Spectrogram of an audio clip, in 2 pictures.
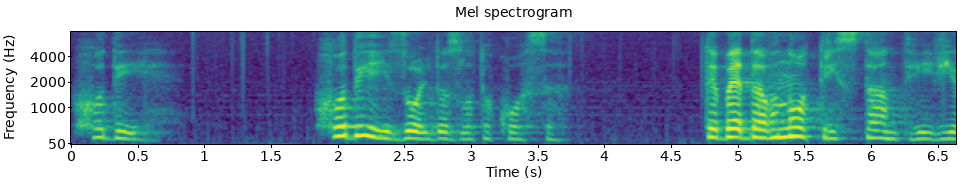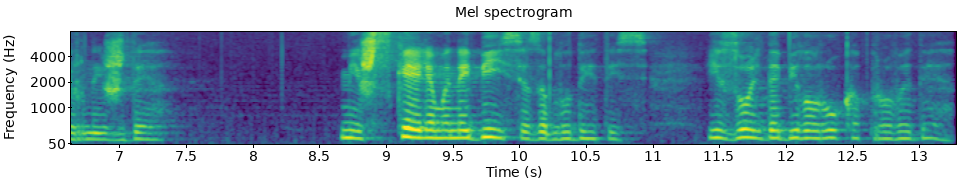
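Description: An actress playing a proud, jealous, sorrowful spurned wife in a solemn verse drama, shifting from breathy hush to declamation. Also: female voice, fairly low pitch, measured pace, long pauses. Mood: solemn, mournful. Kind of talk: dramatic poetry reading, slow and solemn. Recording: vinyl record rip.

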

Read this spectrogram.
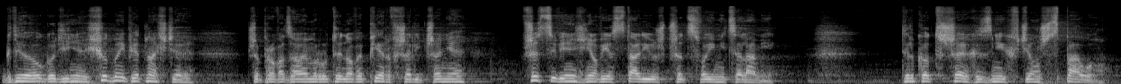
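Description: A man's voice: mid-range voice, a little slow, natural voice. An actor playing a male prison guard giving testimony in a dramatised true crime story. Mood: sober recollection. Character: male prison guard recalling a shocking morning. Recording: long reverberant hall echo.

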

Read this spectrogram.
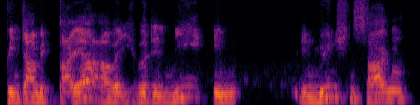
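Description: An elderly man in his eighties with a husky, slightly high voice. He tells stories as a podcast guest, pausing often, restarting phrases, and slipping in dry jokes. His delivery is hesitant but steady. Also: highs cut off. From Middle Franconia, Germany. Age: 80s. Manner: halting, frequent hesitations and restarts; dry humor, anecdotal. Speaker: guest, veteran wastewater engineer and editor. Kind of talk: podcast interview, storytelling.

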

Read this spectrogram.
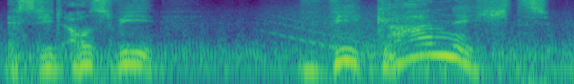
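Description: An actor playing an earnest, inquisitive young action hero with dramatic delivery in a children's sci-fi radio play. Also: male voice, on the high side, very animated, slow pace, music in the background. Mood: awed, dramatic. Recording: helicopter noise behind the voice. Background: helicopter noise.

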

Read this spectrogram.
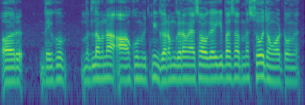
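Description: A young man recording a voice-over for his vlog, sounding drained and exhausted, talking in a slow, tired way. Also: mid-range voice, flat delivery, a little mellow, smooth, no room sound. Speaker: vlogger. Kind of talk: voice-over narration. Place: riding in an auto rickshaw.

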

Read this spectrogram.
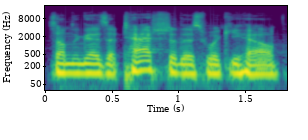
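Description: A man hosting a comedy podcast, leading the segment in deadpan casual banter. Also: medium pitch, rapid-fire, vocal fry, dry recording, studio quality. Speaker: podcast host.

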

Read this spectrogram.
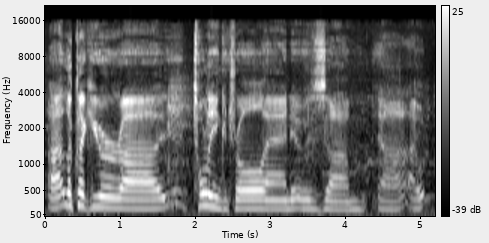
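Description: Halting male interviewer, casual. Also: a little high, fairly even intonation. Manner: halting, hesitant phrasing. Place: outdoors beside a stadium running track.

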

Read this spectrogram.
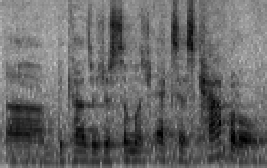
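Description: A man's voice: medium pitch, moderate pace, fairly bright tone, a little hiss or hum. A middle-aged man moderating a panel on a conference stage in a conversational way. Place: conference stage before an audience.

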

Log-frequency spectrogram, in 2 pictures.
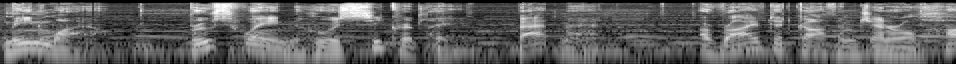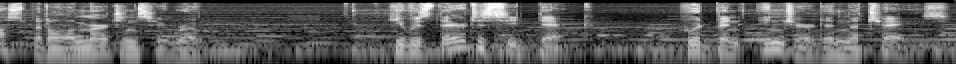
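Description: A man narrates a scripted adventure story in a dramatic style. His voice is deep, and loud music plays beneath it. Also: very animated, moderate pace.

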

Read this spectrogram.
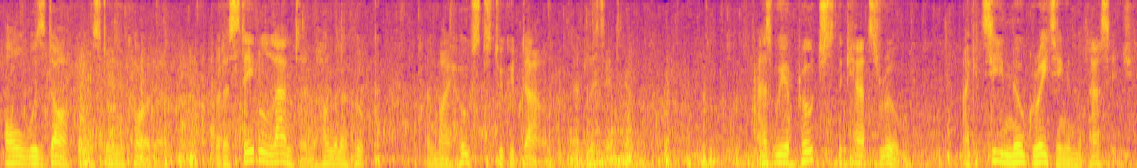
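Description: An actor playing an earnest, formal young gentleman with an English accent in a radio drama. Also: lowish voice, lively intonation, normal speed, very noisy, lightly acted. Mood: measured storytelling. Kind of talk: radio drama narration and dialogue. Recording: dull radio recording under loud music.

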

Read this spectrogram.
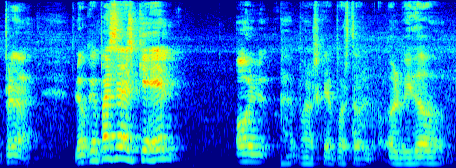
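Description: A man's voice: mid-range voice, big pitch swings, normal speed, fairly bright tone. A man in his thirties with a Spain accent, bantering casually as host of a prank show. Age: 30s. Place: small home office, indoors. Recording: echoey room, faint background noise.

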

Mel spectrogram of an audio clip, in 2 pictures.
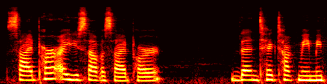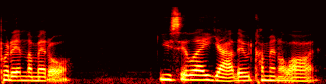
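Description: A woman's voice: medium pitch, fairly even intonation, a little fast, creaky, faint music behind. A young woman chatting on a phone livestream, answering fan questions while she is losing her voice. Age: young adult. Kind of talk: casual livestream chat. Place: indoors, small room. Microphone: phone held at arm's length.

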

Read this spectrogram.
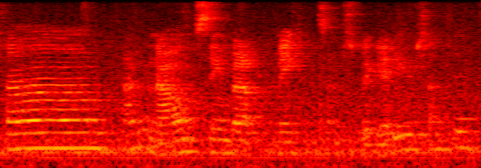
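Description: A woman's voice: on the high side, fast, background noise. A middle-aged mother in casual family chat at a cabin dining table, dry and matter-of-fact. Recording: echoey room, distant camera, music behind.

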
